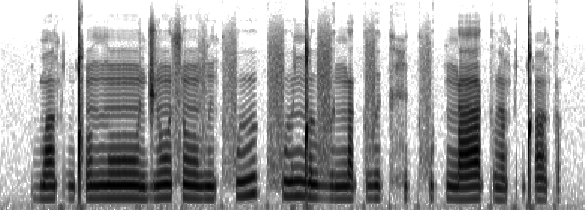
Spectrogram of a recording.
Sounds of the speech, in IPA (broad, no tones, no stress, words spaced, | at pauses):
bɑ̃k ǃʼõŋõː d͡ʒõsõːvĩkfɯːk fɯŋ͡ǃɯvɪ ŋakvɪkhikfɯk ŋaːkðɑ̃kǃʼɑ̃k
